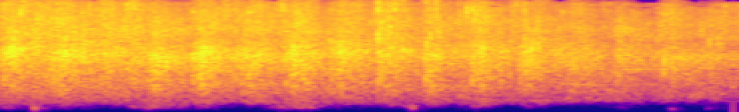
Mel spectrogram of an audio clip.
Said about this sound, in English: Absolutely fantastic. Please give everyone who performed today another round of applause.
